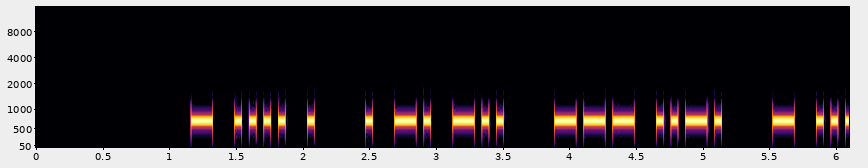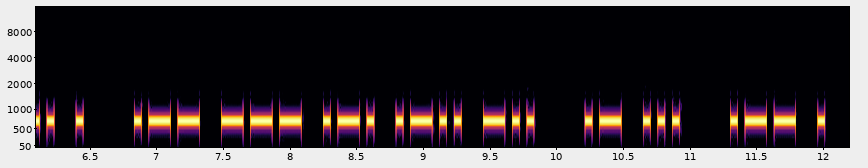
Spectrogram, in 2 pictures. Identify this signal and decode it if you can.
Morse code, heard as a keyed tone, about 22 wpm, 700 Hz. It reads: THE END OF THE WORLD AS WE
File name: Sets of 9 Words - 22wpm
